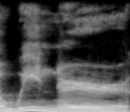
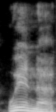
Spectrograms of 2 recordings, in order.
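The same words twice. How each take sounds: First: The word ends with an audible r sound. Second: The word ends in a plain vowel without r. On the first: "ele não fala winner com som de er" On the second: "É uma pronúncia um pouquinho mais britânica"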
